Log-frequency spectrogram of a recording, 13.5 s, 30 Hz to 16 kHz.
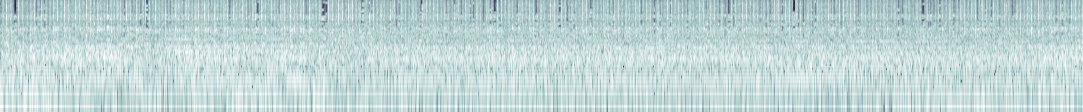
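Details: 1942 Cleveland 8-268A inline 8-cylinder two-stroke Roots-supercharged diesel generator engine, USS Stewart engine room, first start after 72 years idle; loud, even multi-cylinder clatter holding constant speed, no misses or surges; normal running.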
